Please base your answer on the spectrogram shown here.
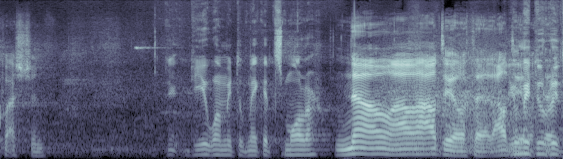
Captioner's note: audience laughter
